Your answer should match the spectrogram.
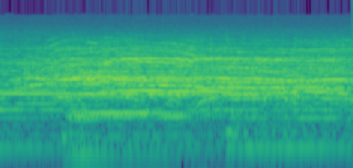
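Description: Studio audience cheering and whooping over upbeat walk-on music.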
